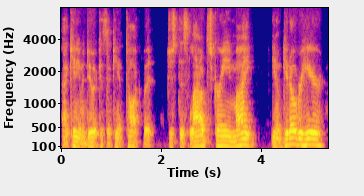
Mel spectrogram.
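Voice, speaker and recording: A man hosting a casual card-collecting chat show, telling a long story in a rambling, animated way with a hoarse, raspy voice. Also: fairly low pitch, moderate pace, highs cut off. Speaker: podcast host, baseball card collector.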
